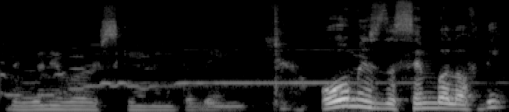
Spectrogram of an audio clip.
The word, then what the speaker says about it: Om: as of the individual when om is pronounced a merges into U and it becomes o this symbol of the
